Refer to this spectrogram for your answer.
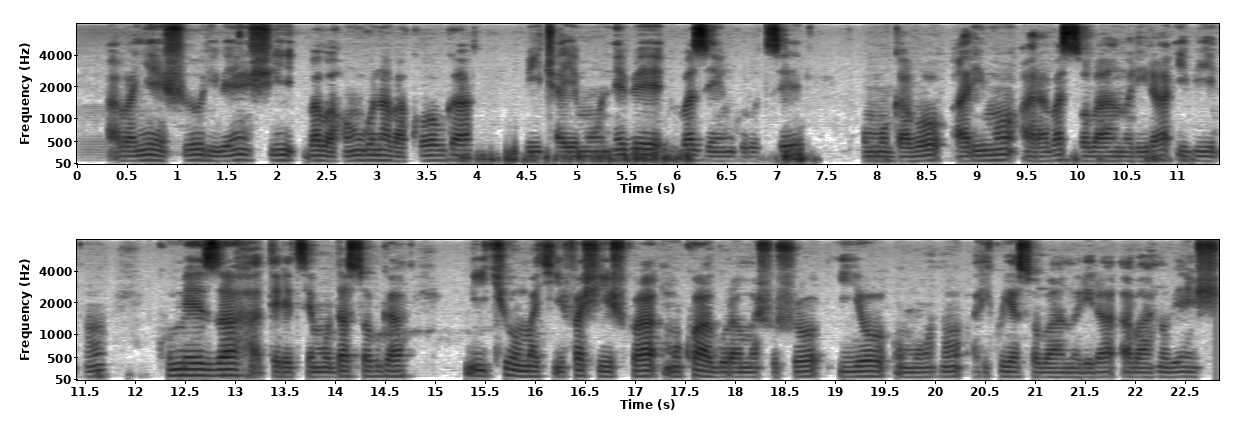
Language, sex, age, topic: Kinyarwanda, male, 18-24, education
